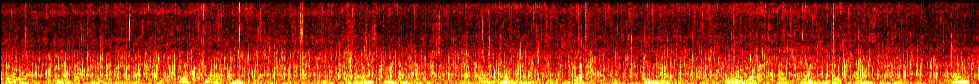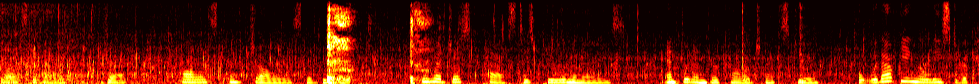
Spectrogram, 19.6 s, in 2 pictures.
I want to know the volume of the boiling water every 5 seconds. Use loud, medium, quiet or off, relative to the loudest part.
loud, loud, medium, quiet.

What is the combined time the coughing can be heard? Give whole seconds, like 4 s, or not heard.
2 s.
